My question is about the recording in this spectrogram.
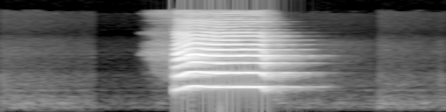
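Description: A short plastic drinking-straw reed, its end cut to a point, blown once: a buzzy, high-pitched reed tone that bends up slightly as it starts about a second in, holds for about half a second, then thins out and stops. The high pitch comes from the straw having been cut very short.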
